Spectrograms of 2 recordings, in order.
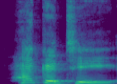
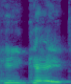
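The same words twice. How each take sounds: First: Hecate as HEK-uh-tee, three syllables; corrected pronunciation. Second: He, Kate as two English words, HEE-KATE; misread pronunciation. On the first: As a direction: say Hecate with a short "heck" first, ending in "tee". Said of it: "my screen name is pronounced". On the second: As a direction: read he, Kate like the pronoun plus the name Kate. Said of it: "It really looks like". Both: Shown as a demonstration.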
